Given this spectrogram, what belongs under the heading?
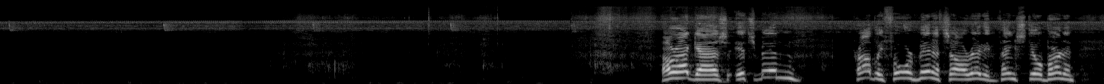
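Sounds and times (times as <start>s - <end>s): crickets trilling: 0.0s - 11.0s
faint rustle: 2.6s - 8.5s.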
